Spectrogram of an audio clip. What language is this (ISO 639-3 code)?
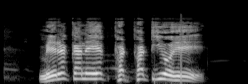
ggg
